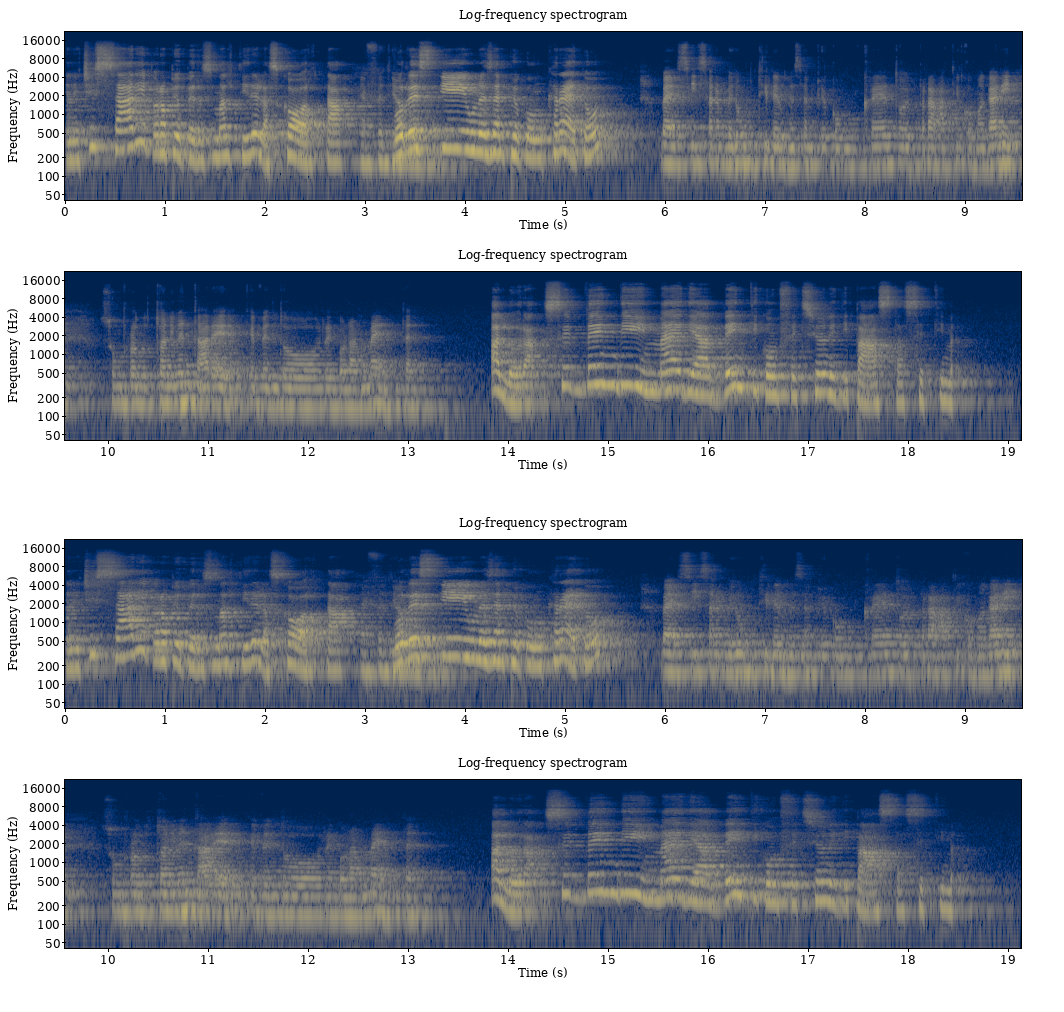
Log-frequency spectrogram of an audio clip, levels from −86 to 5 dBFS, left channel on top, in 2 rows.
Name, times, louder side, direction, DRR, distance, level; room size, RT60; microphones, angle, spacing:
voice 1, 0.0-2.8 3.3-5.4 13.8-18.4, left 3 dB, 35° left, 5 dB, 0.5 m, -24 dB
voice 2, 2.9-3.6 5.8-13.1, left 2 dB, 65° left, 1 dB, 1.8 m, -31 dB
11.5 x 9.5 x 3.7 m, 1.2 s
head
